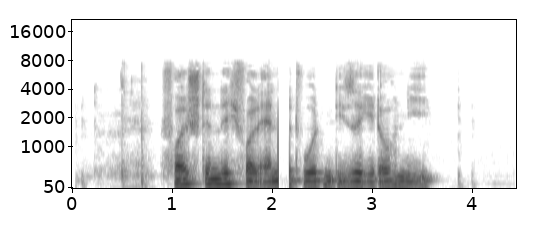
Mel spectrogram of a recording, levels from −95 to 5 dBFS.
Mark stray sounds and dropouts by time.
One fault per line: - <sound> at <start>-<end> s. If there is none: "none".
- dropout at 2.1-2.2 s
